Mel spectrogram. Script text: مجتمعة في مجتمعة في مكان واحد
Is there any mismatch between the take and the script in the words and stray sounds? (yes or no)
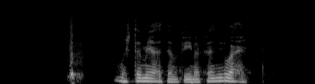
yes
